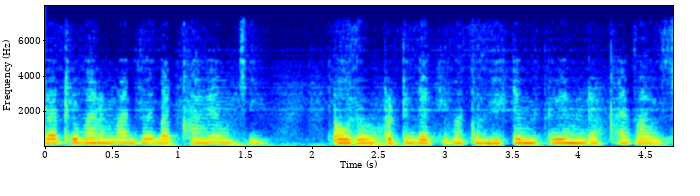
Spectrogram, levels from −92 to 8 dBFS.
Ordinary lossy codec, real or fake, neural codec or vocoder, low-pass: none; fake; codec, 44.1 kHz, 0.9 kbps, DAC; 7.2 kHz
